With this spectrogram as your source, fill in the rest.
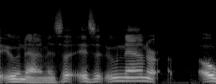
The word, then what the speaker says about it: Unown: It's the Unown. I know it's supposed to be the unknown, but I pronounce it the Unown.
